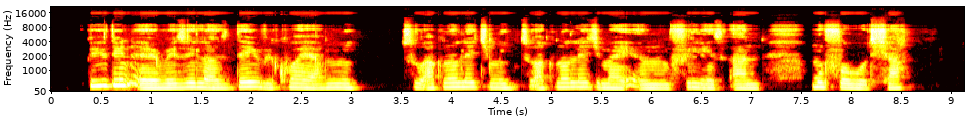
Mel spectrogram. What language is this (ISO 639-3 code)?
pcm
